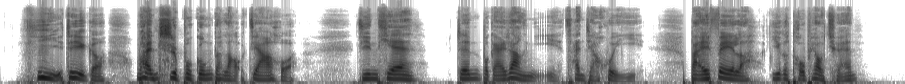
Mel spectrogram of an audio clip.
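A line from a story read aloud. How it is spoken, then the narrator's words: Laughing, scolding. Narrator (Chinese): 鸡笑骂道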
